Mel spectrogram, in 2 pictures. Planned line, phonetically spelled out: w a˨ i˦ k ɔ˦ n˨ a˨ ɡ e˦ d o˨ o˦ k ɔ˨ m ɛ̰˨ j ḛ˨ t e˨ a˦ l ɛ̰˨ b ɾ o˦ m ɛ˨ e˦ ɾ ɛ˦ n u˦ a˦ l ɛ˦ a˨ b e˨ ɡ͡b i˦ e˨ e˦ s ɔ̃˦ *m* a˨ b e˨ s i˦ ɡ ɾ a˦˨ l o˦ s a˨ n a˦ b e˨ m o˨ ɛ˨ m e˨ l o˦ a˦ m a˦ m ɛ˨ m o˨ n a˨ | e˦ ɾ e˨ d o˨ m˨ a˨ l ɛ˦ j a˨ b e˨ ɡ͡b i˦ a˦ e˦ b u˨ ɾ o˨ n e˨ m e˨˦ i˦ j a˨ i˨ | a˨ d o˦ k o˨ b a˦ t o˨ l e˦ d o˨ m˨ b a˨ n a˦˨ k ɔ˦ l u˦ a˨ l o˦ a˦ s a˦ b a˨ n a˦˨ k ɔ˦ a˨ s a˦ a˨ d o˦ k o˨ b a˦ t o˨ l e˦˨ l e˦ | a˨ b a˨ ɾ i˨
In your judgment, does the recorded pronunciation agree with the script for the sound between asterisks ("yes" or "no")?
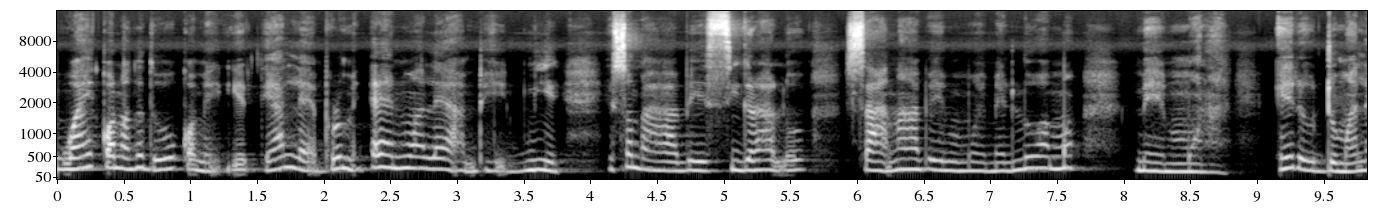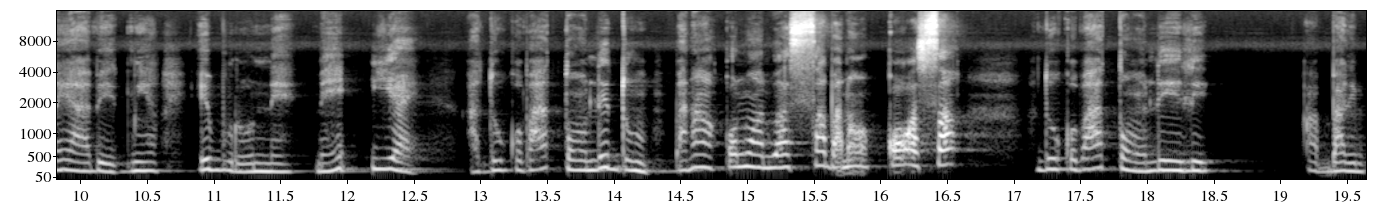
no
